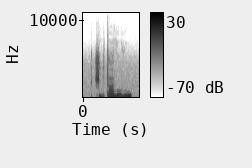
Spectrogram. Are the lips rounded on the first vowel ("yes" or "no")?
no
